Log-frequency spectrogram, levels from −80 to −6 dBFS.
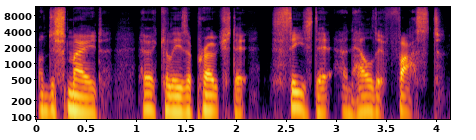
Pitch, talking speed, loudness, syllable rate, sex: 120 Hz, 145 wpm, -19 LUFS, 5.0 syllables/s, male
